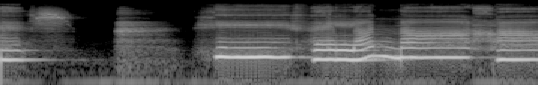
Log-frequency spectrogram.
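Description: A woman's voice singing a slow, lullaby-like tune in long held notes, with breaths between the phrases.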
